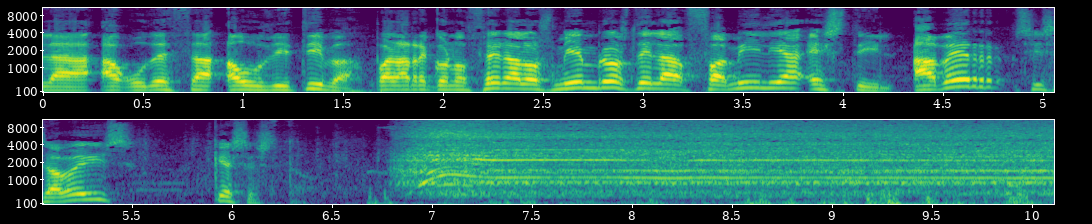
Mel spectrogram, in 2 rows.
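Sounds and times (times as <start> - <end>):
speech: 0.0 - 7.4
electric chainsaw cutting a log: 6.8 - 10.1.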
